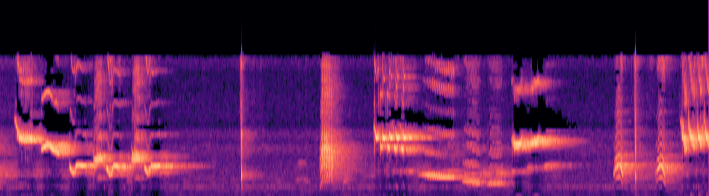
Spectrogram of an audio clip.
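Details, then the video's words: From Sukabumi, Indonesia, a Javan bush lark sings mimicked phrases, including cililin and sikatan londo: clusters of quick high downslurred whistles, a click, then buzzy bursts and descending slurs, separated by short pauses, over a faint hum. "Tledekan Gunung Gacor Sukabumi"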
